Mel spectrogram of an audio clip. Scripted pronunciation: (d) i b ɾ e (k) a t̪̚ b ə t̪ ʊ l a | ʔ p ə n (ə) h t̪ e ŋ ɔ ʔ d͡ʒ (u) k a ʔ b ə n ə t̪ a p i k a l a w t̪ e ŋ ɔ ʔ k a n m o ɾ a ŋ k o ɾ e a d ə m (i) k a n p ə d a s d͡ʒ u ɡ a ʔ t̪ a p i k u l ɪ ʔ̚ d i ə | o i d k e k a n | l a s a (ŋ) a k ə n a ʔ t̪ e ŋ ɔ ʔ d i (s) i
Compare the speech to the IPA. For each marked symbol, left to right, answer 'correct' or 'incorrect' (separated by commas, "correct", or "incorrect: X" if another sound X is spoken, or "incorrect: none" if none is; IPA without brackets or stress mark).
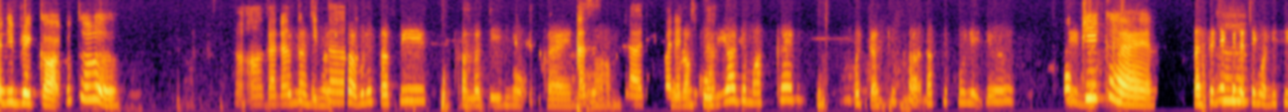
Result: correct, correct, incorrect: a, correct, incorrect: a, incorrect: ɲ, correct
